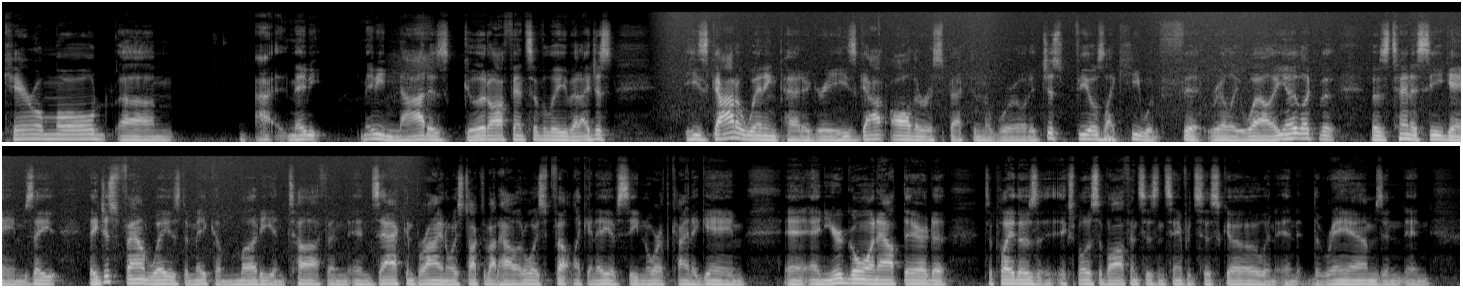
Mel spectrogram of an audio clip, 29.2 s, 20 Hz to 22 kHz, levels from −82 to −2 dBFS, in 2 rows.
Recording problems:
hiss; noticeable; from 6.5 to 19 s; 15 dB below the speech

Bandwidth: 16 kHz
